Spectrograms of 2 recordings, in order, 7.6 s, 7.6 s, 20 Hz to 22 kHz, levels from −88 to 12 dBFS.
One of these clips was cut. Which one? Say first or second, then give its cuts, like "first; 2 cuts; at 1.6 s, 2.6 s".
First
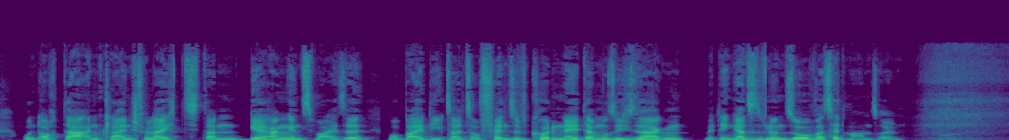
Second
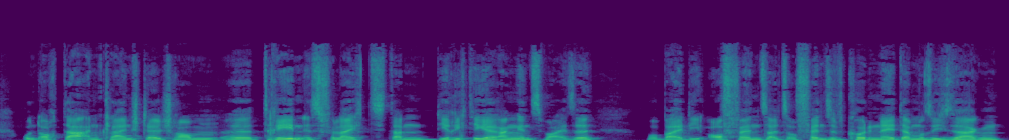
first; 7 cuts; at 1.0 s, 1.9 s, 2.8 s, 3.3 s, 5.2 s, 5.7 s, 6.3 s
